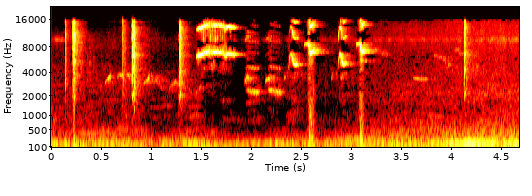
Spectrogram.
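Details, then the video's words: Mountain tledekan in active song to prompt singing: high bright chirps and short paired whistles in a quick cluster midway, set among dry clicks and a low background hum. "Tledekan gunung gacor mantap mantap"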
